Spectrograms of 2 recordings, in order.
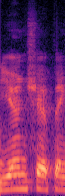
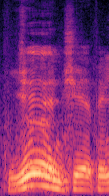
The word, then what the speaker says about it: Jönköping: It goes to a city called Jönköping in Sweden. Jönköping? Yeah, spelled with a J.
